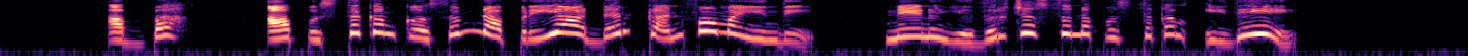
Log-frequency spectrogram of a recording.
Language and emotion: Telugu, surprised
